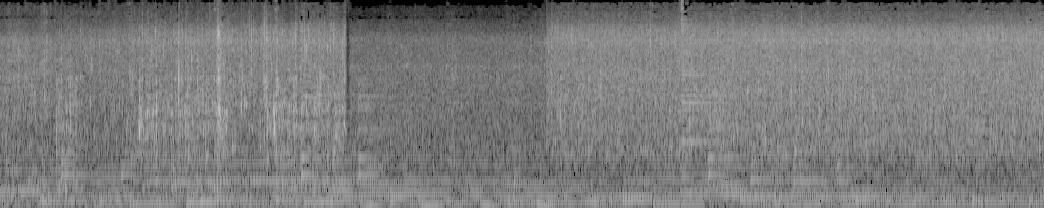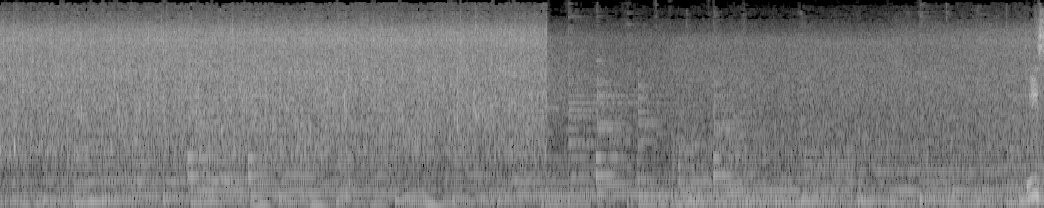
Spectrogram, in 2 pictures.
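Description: Mountain stream water rushing steadily near waterfalls, a dense, continuous roar that stays loud and even throughout, with no one talking.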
